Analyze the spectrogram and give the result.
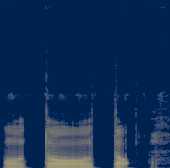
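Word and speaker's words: おとうと: Dibacanya ototo. Jadi kalau to setelahnya itu ada u, itu to-nya dibaca panjang ototo.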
